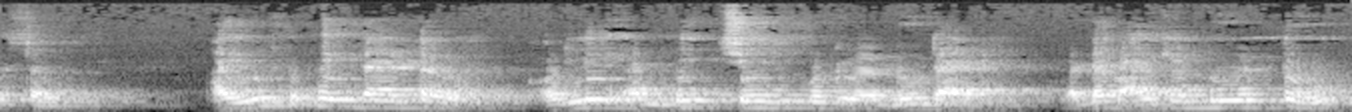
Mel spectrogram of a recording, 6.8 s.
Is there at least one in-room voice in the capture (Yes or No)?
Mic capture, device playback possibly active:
No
